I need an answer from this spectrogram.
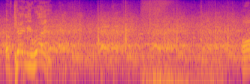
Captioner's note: crowd chants "NXT"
